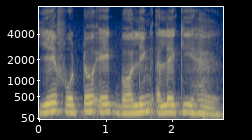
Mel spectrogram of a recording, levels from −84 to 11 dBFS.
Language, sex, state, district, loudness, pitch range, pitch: Hindi, male, Uttar Pradesh, Lucknow, -15 LUFS, 140-160 Hz, 150 Hz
